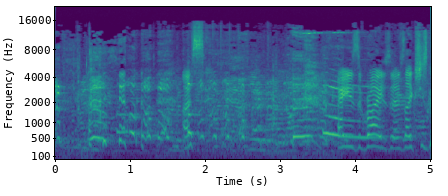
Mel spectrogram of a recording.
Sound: giggling

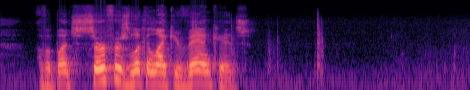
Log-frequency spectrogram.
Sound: none

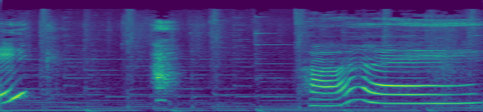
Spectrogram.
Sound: gasps

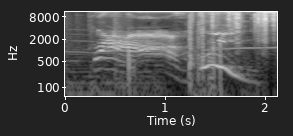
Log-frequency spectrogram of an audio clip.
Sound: thud

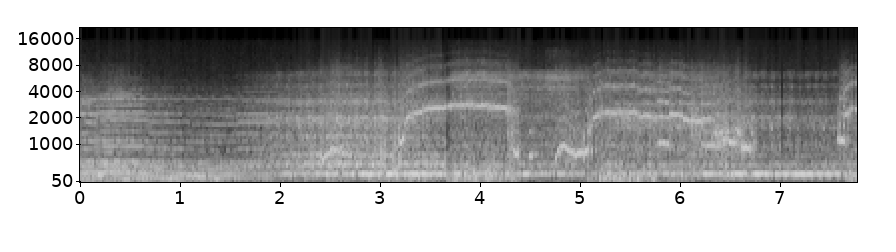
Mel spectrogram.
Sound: Natalie screaming; growling

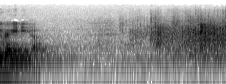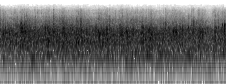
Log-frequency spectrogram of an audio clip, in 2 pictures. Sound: applause

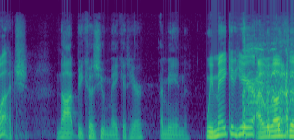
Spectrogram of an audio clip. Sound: laughter

